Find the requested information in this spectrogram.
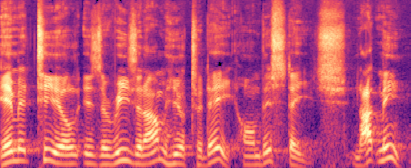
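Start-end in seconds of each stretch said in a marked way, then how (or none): none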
